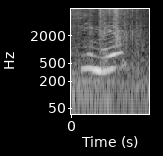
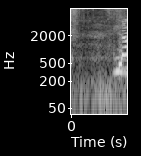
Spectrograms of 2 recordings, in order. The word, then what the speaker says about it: cement: Get semen? Semen? Is that really how you say it? Cement. Sound like you just said semen. Semen. It's cement. Cement.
